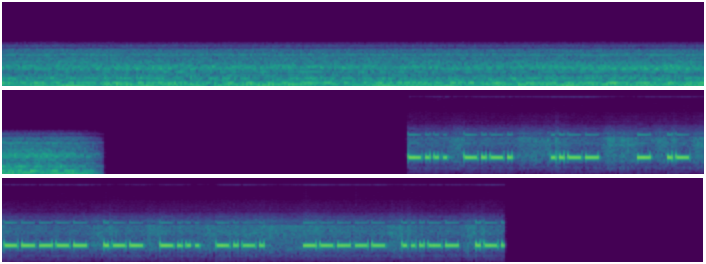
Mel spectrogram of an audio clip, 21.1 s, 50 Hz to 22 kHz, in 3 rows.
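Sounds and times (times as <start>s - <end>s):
thin radio hiss: 11.1s - 19.0s
morse code beeps: 11.1s - 19.1s.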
